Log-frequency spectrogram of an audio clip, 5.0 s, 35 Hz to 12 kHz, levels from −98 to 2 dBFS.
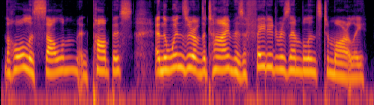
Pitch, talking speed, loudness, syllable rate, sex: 230 Hz, 215 wpm, -18 LUFS, 6.0 syllables/s, female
